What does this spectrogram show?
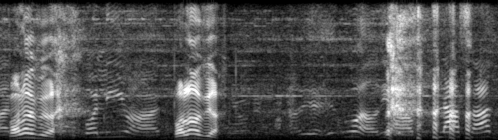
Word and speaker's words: Bolívar: Is that Bolívar. Correct? Bolívar.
